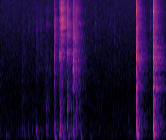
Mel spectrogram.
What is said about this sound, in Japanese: ね、このペンであのテーブルを叩く、ね、この落語みたいな感じでいいですね。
